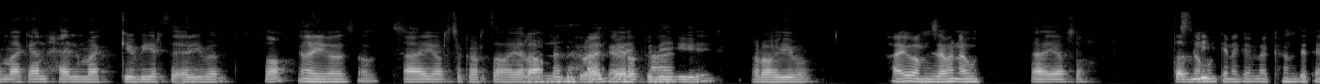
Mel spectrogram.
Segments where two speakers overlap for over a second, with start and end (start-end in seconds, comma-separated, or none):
5.1-7.2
